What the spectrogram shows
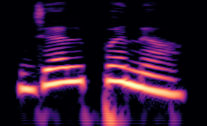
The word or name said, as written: ಜಲ್ಪನ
